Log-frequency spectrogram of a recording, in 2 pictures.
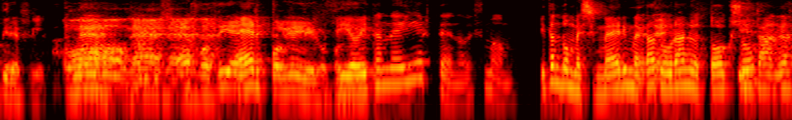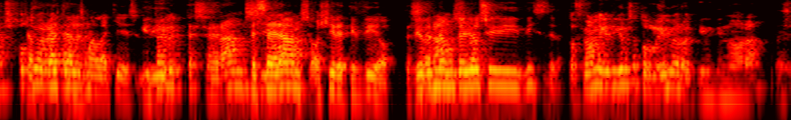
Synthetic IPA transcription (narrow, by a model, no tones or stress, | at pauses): t̪iɾefilneneexoðieɾt̪poliliɣoðio̞it̪ɐneieɾt̪enɐðeθimɐme | it̪ɐnt̪o̞me̞sime̞ɾimet̪ɐt̪ouɾɐnio̞t̪o̞ksot̪ɐneθɐsu̥poɐoɾɐt̪iɐlezmɐlɐcesit̪ɐnet̪eseɾɐmiseseɾɐmisoçiɾet̪iðio̞t̪eðioðenexunt̪e̞ʎo̞siðisi̥zɾɐt̪oθimɐmeʝɐt̪iɣɾosɐt̪oloimeɾoecinit̪ino̞ɾɐ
